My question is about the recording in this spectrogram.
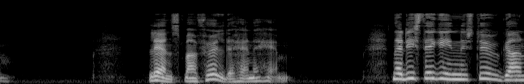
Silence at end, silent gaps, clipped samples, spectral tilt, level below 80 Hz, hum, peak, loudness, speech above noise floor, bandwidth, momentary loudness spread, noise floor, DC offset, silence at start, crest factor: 0 s; none; under 0.1%; -4.5 dB/octave; -60 dBFS; none; -4 dBFS; -22 LUFS; 44 dB; 11.5 kHz; 9 LU; -66 dBFS; under 0.1%; 0 s; 20 dB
